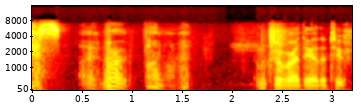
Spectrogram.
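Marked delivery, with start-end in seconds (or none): 0.0-1.6 quiet shout, irritated. Voicing a character who answers a voice over his shoulder: quiet shout. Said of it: "quietly shouting".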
